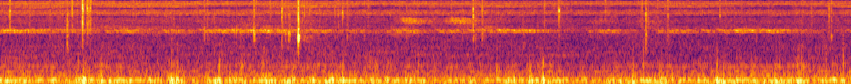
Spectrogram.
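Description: Crickets trill in a steady, high, continuous drone over the snapping crackle of a campfire.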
